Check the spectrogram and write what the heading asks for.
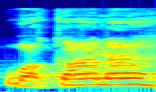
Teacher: وَكَانَ اس میں الف مدہ ہے، ایک الف کے برابر کھینچیں گا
